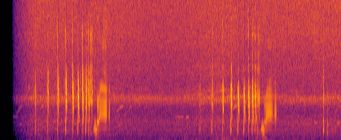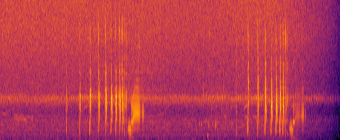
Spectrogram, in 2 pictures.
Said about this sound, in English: Ruddy Duck.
